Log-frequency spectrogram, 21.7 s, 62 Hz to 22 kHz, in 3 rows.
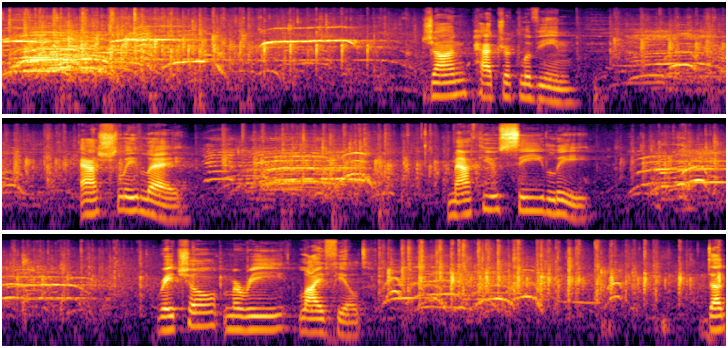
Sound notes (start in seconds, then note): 0.0 audience cheering; 0.0 audience applauding; 6.0 audience applauding; 6.0 audience cheering; 9.2 audience cheering; 10.9 audience applauding; 13.4 audience applauding; 13.5 audience cheering; 18.2 audience applauding; 18.2 audience cheering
